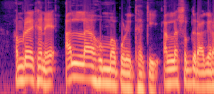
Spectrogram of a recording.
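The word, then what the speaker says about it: اللهم: আমার সঙ্গে বললে আপনাদের এই তারাবিহ নামাজের মোনাজাত মুখস্ত হয়ে যাবে এবং সহিহ শুদ্ধ উচ্চারণ হয়ে যাবে। দেখুন আল্লাহুম্মা। আমরা এখানে আল্লাহুম্মা পড়ে থাকি।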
